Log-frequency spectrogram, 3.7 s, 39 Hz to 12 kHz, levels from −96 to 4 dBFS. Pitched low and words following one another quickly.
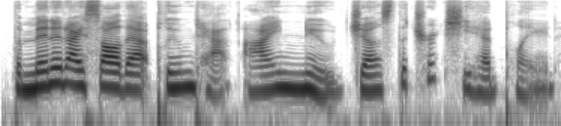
No: high, 215 Hz; fast, 240 wpm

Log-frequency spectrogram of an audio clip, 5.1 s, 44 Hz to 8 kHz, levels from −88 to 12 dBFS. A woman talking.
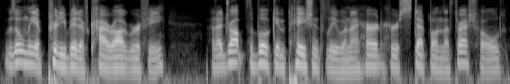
No: male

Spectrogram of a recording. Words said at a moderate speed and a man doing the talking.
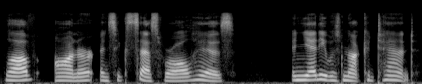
No: average, 185 wpm; female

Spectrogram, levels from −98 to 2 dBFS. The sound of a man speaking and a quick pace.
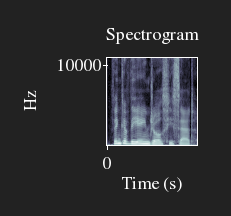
No: female; fast, 265 wpm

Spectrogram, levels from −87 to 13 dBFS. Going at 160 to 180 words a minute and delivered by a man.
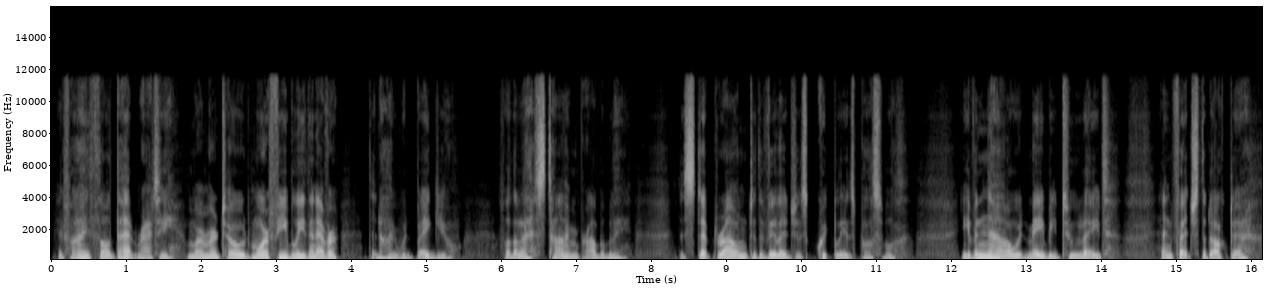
No: average, 140 wpm; male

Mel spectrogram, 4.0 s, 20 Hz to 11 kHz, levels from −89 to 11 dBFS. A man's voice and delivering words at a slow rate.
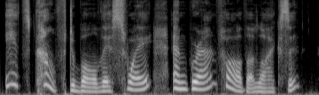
No: female; slow, 120 wpm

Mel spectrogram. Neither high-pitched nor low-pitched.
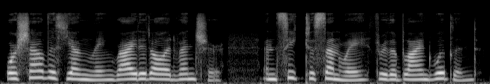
No: high, 235 Hz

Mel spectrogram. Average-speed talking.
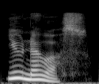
Yes: average, 180 wpm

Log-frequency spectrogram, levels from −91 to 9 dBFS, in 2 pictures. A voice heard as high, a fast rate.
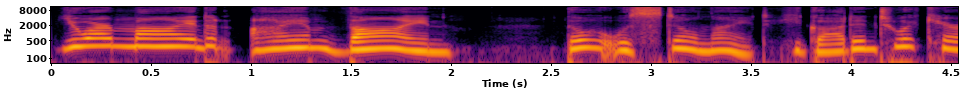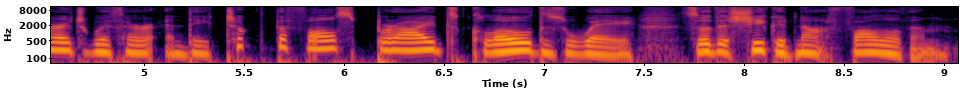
Yes: high, 210 Hz; fast, 225 wpm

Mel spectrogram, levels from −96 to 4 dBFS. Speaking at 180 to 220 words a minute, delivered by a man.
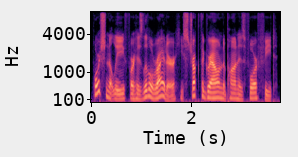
Yes: fast, 205 wpm; male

